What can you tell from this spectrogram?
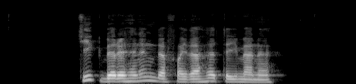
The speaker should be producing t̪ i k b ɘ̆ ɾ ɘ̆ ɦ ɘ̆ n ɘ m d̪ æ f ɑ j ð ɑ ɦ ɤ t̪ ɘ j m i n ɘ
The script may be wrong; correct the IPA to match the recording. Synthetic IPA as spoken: t̪ i k b ɘ̆ ɾ ɘ̆ ɦ ɘ̆ n ɘ ŋ d̪ æ f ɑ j ð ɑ ɦ ɤ t̪ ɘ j m æ n ɘ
